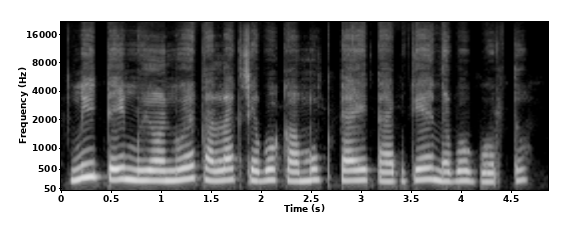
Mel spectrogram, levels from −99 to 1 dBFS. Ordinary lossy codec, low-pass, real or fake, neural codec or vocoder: none; none; fake; codec, 44.1 kHz, 3.4 kbps, Pupu-Codec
